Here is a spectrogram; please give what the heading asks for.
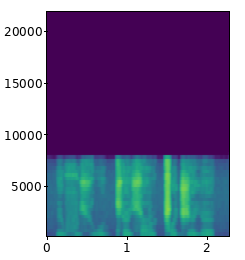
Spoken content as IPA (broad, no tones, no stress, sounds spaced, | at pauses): e xʷ ə ç w o ʎ cʰ ɛ ç ʕ ʉ ǁ ʌ d͡ʒ ɛ j ɛ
